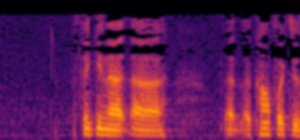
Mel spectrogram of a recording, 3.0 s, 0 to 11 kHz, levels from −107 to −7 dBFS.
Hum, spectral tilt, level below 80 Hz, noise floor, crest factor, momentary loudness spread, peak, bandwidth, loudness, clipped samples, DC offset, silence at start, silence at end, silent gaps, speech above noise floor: none; -6 dB/octave; -72 dBFS; -66 dBFS; 20 dB; 13 LU; -12 dBFS; 8 kHz; -29 LUFS; under 0.1%; under 0.1%; 0.85 s; 0 s; none; 38 dB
